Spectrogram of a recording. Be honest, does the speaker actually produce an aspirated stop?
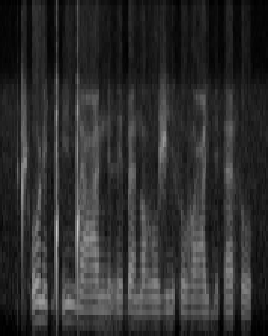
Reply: no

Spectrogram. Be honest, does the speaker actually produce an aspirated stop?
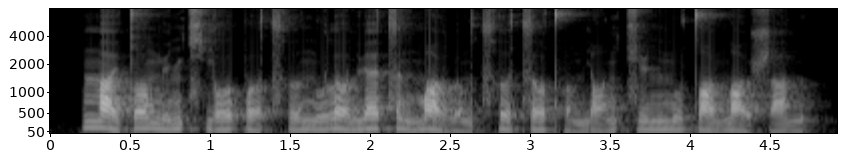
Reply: yes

